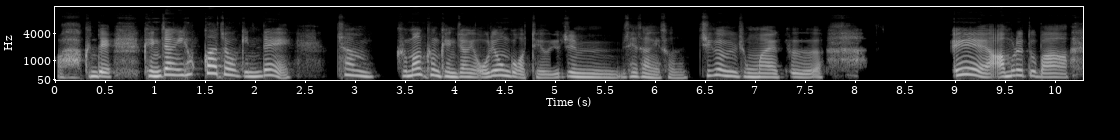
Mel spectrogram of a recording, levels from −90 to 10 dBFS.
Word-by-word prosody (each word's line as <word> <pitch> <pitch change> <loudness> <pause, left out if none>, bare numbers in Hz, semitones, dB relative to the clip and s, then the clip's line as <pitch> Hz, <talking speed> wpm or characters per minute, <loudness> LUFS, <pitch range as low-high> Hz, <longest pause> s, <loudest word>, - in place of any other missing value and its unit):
아 - - -5
근데 220 -2 +3 0.3
굉장히 275 +5 +5
효과적인데 280 - +2 0.4
참 250 -8 -2 0.2
그만큼 275 +2 +1
굉장히 200 -3 +1
어려운 250 +9 +1
것 205 - -1
같아요, 155 0 -7
요즘 180 -3 -2
세상에서는. 165 -7 -5
지금 250 -5 -1
정말 185 -2 -1
그 170 -2 -4 1.3
예. 280 -6 +3
아무래도 240 +4 +1
막 185 -2 -1
210 Hz, 250 characters per minute, -23 LUFS, 185-265 Hz, 1.3 s, 굉장히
